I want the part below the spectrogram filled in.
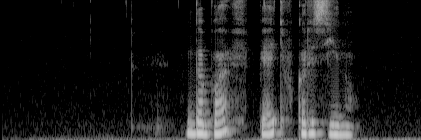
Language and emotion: Russian, neutral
